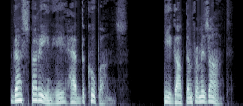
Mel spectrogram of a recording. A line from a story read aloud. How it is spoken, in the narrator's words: she said, speaking slowly as she ordered things in her mind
